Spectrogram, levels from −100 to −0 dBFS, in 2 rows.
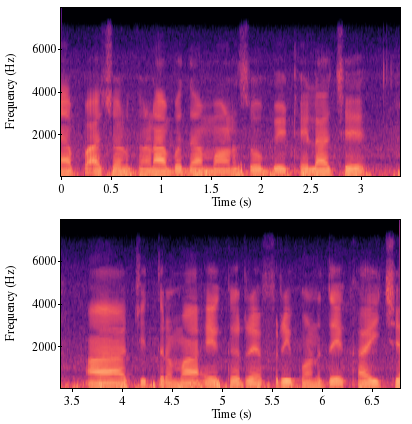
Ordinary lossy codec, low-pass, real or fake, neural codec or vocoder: none; 7.2 kHz; real; none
